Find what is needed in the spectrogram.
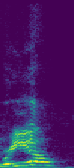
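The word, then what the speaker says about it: Rhio: So yeah, it's spelled R H I O. So I'm glad the 20 pound Rio is not the one we've been.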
